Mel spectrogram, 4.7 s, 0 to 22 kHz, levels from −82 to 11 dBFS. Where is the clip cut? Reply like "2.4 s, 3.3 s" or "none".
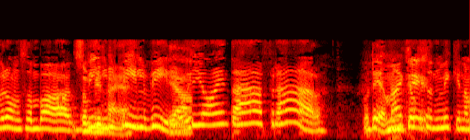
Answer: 1.1 s, 1.9 s, 3.4 s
